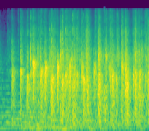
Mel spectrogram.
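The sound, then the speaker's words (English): A live audience in San Antonio applauds steadily for a few seconds as Chairman Dustin Burroughs and Annie Spillman are welcomed: a dense wash of overlapping hand claps with bright, crackly texture and no voices. “For our listeners, as you could tell by that applause, this is our first podcast episode to be recorded in front of a live audience.”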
